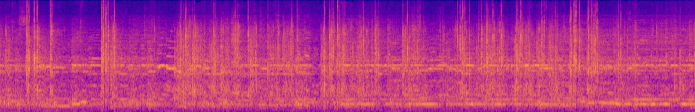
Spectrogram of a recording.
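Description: Irish dance music playing steadily for a line of step dancers, with sharp taps of their shoes striking the pavement scattered through it.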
